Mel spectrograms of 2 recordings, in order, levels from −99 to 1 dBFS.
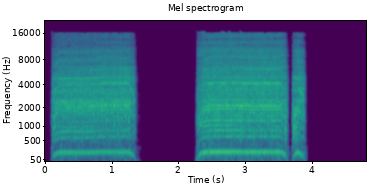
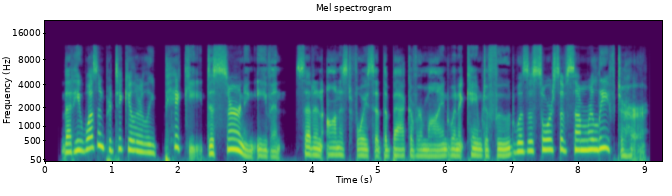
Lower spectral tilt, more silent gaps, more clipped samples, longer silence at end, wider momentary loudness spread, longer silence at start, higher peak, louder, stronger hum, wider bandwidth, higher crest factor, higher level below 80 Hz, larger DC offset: second, -1 dB/octave vs -4 dB/octave; first, 1.45-2.23 s vs none; neither; first, 0.95 s vs 0.25 s; about the same, 9 LU vs 9 LU; second, 0.1 s vs 0.25 s; second, -14 dBFS vs 0 dBFS; second, -26 LUFS vs -16 LUFS; neither; first, 17 kHz vs 12 kHz; about the same, 16 dB vs 14 dB; second, -66 dBFS vs -36 dBFS; neither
